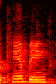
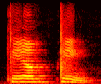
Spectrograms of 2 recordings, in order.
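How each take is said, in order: First: Said in the usual way. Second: "Camping" broken into two beats, cam-ping; split into syllables. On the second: Shown as a demonstration. Teacher clapping syllables with pupils, "Camping" in two separate beats. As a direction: clap out "Camping" slowly, syllable by syllable. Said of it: "clap with me on the syllables".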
